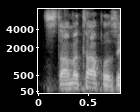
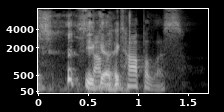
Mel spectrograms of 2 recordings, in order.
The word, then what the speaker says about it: Stamatopoulos: Stamatopoulos. Is that how you pronounce it? – Stamatopoulos, yeah. The accent's always on the third syllable from the end. – Okay. Stamatopoulos.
